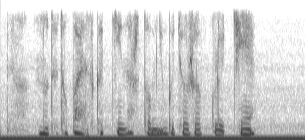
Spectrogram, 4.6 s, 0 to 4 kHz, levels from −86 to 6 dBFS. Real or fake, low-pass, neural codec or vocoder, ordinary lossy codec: real; 3.6 kHz; none; none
